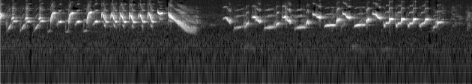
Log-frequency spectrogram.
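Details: An Italian European goldfinch sings rapid repeated twittering phrases ending in a harsh downward buzz, then after a brief gap delivers a run of varied, bouncy chirps at high pitch.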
